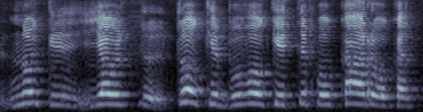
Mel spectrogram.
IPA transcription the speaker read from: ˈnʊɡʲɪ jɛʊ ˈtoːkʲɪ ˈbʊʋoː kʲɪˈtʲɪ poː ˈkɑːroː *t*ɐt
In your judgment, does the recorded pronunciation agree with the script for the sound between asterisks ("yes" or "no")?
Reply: no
